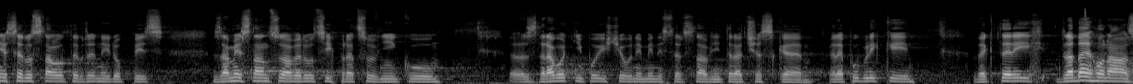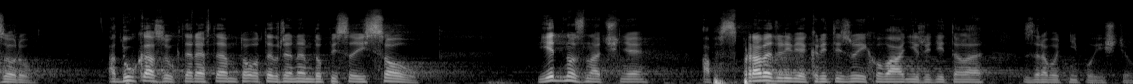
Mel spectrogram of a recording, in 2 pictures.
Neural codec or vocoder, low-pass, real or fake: none; 14.4 kHz; real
